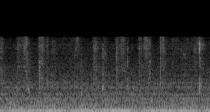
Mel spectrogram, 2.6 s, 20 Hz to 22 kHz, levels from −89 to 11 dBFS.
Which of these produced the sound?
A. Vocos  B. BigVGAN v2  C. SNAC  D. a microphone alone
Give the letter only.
A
